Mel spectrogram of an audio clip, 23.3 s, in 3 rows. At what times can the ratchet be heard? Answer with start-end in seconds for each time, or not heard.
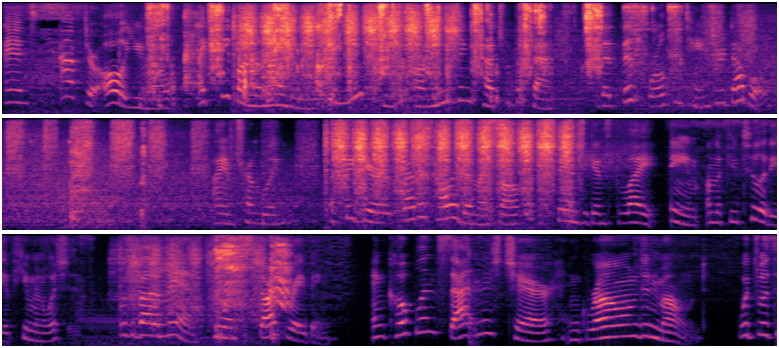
1.4-7.2.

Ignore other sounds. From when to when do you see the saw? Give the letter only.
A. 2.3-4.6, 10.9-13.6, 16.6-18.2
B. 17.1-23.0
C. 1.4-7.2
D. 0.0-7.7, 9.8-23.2
A.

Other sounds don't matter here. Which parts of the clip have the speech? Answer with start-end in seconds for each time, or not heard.
0.0-7.7, 9.8-23.2.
